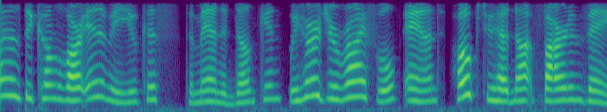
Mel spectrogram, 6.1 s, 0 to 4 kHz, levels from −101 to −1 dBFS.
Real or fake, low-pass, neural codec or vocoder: fake; 3.6 kHz; codec, 16 kHz, about 1 kbps, DyCAST, with the encoder's durations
